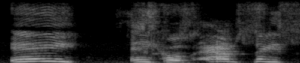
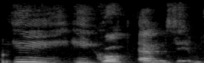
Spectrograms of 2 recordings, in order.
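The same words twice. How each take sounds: First: It is said with a Southern American accent. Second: It is said with a German accent. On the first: The speaker would not be taken seriously. "in like a, a North Carolina accent" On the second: The speaker sounds eloquent and serious. "he sounded eloquent"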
